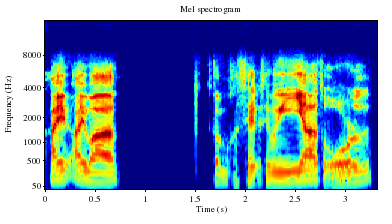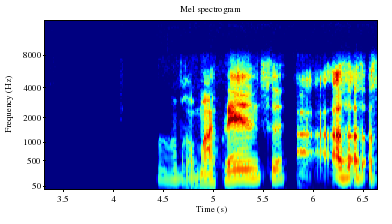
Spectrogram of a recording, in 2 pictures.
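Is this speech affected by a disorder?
Yes: stuttering; childhood onset, counselor visits at ages 6 and 8, father also stutters, self-help group from age 20; adult, still stutters; still stutters a lot, not fluent speaking in public; here repeated sounds.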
